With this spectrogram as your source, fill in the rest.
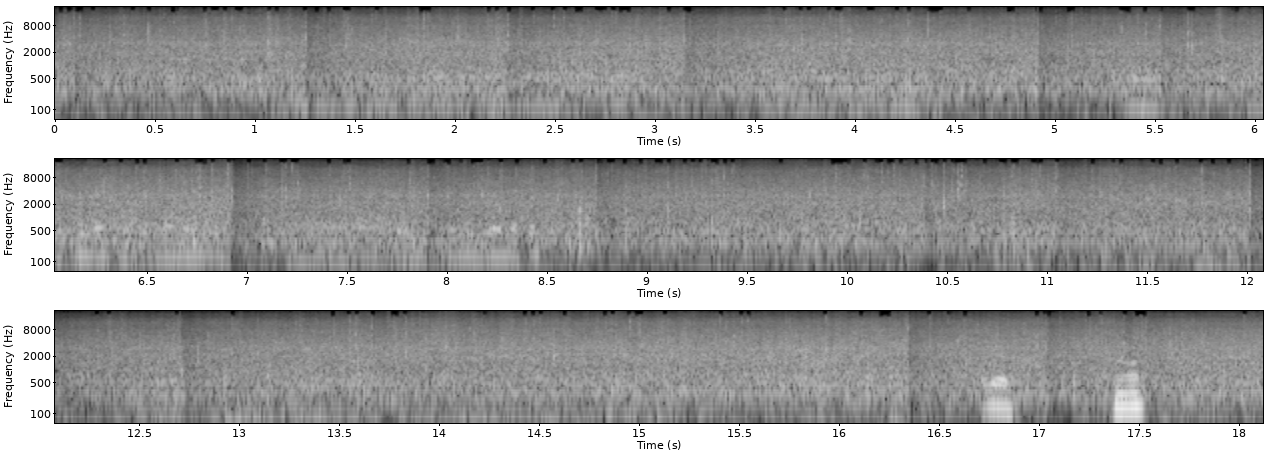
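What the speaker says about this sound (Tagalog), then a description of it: "sobrang lakas ng ulan" Heavy rain pours down steadily, a dense, loud hiss of drops hitting surfaces nearby that continues unbroken, with occasional faint voices underneath.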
